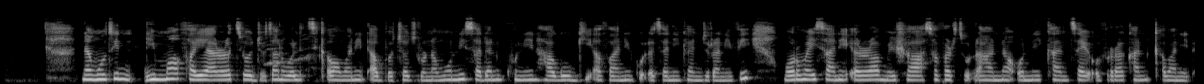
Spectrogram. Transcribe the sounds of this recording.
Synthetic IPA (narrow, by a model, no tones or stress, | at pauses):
nɐmoːt̪ɪnᶑɪmːaːfɐjːaːɪrːɐt̪ːɪhɔd͡ʒːɛt̪ɐnwɐlɪt̪ːɪ̥kʼɐbɐmɐniːᶑaːbːɐt͡ʃːaːd͡ʒɪɾʊnɐmo̞ːnːɪsɐd̪ɐŋkʰʊnːeːnɦaːɡuːɡḭːʔɐ̰faːniːɡɔᶑɐt̪ɐniːkɐnd͡ʒɪɾɐniːfɪmɔɾmɐɪsaːniːʔɛrːaːmeːʃaːsɐfɐɾt̪uːᶑɐhɐnːaːʔɔnːikɐnt̪ɐʔɛ̰ʔɔfɪrːaːkɐŋkʼɐbɐniːᶑɐ̥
